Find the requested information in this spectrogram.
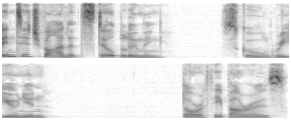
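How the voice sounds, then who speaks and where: A woman speaks at a very slow pace in a calm, gentle tone, her very deep, low voice dark and mellow with ordinary pitch variation, pausing long and often on a very clean recording with a silent background. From Britain. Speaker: podcast host and poetry reader. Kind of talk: poetry reading haiku, read aloud in short pauses between poems. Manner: calm, measured, gentle delivery.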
